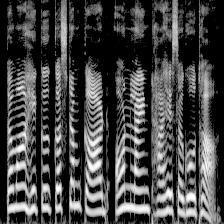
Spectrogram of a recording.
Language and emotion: Sindhi, neutral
